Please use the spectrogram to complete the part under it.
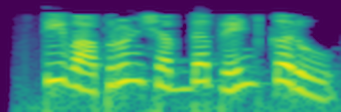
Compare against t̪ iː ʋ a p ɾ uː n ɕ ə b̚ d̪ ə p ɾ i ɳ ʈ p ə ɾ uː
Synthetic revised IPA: t̪ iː ʋ a p ɾ uː n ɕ ə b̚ d̪ ə p ɾ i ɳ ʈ k ə ɾ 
